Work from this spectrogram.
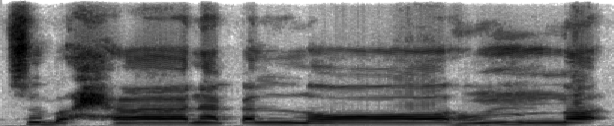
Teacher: ہا میم پیش ہم، میم شدد ہے، اس میں غنہ کریں گے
